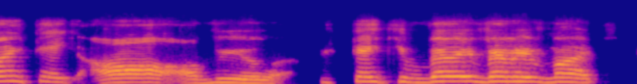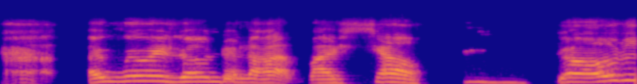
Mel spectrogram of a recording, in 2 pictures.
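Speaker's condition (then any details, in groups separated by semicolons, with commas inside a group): Cerebral palsy; hearing impaired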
